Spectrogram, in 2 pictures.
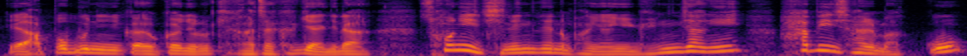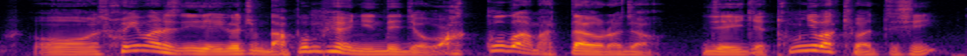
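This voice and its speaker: A man in his thirties talks viewers through dance performances in a casual, explanatory way. His voice sits slightly low and he speaks at a brisk clip. He addresses the audience directly, like a trainer breaking down moves. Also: very animated, no room sound. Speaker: dance trainer reviewing a show. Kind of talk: casual video commentary.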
